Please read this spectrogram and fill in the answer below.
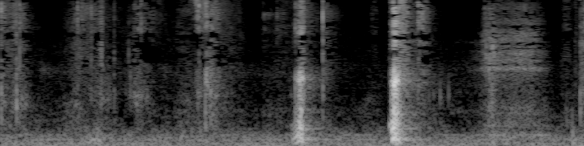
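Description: French bulldog puppy giving two short, sharp barks about a second apart, the second louder.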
